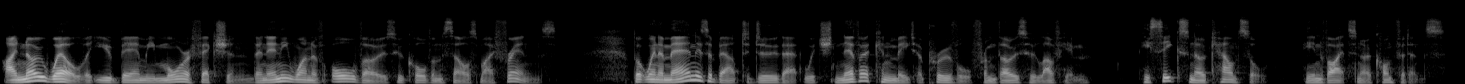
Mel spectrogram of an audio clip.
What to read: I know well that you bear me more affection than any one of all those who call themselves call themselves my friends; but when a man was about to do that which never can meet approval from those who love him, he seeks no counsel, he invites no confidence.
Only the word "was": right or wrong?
wrong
